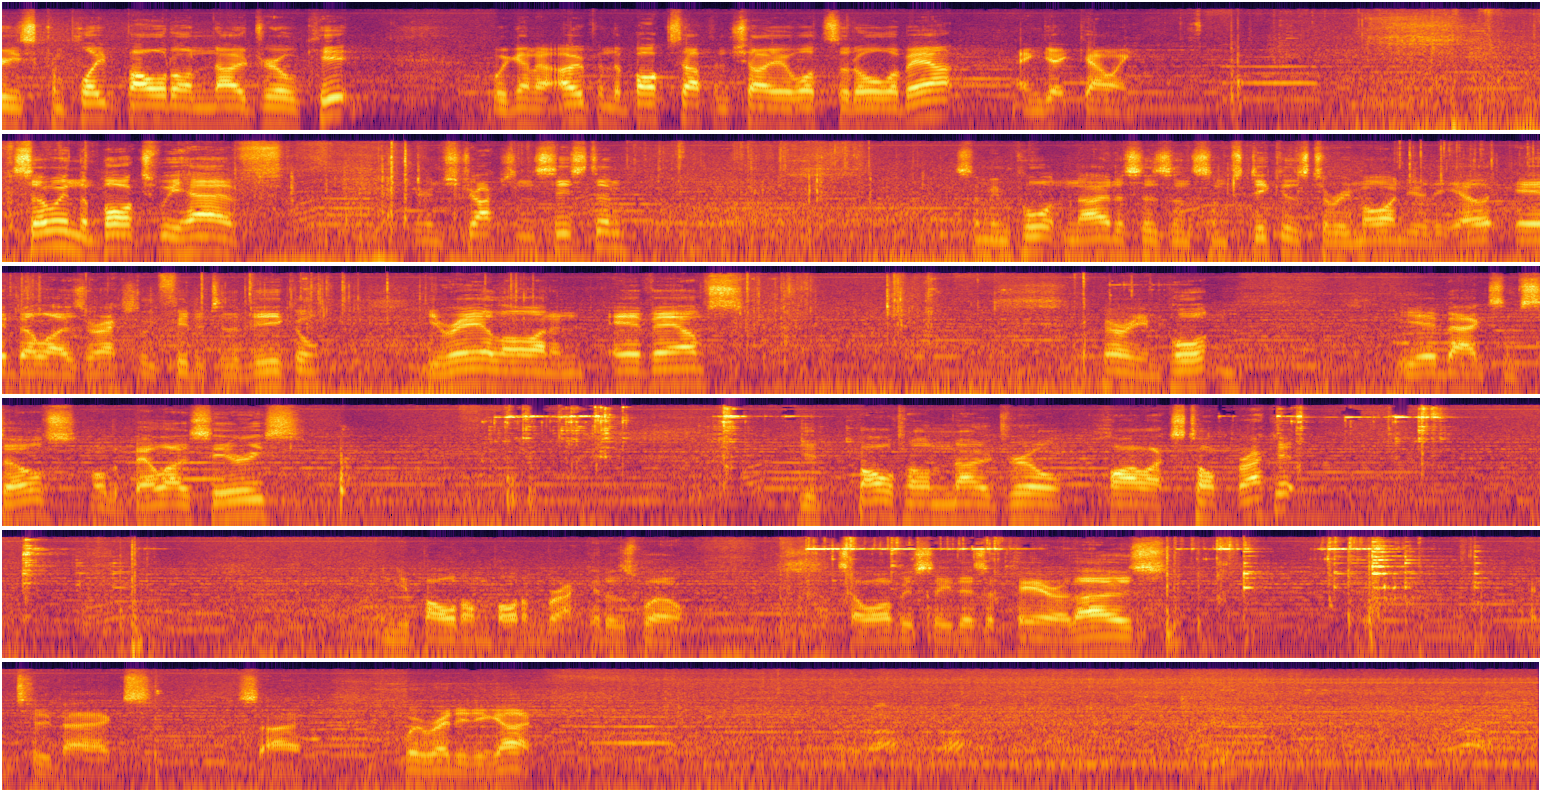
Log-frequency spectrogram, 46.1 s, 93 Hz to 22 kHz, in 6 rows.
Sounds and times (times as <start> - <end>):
Music: 0.0 - 46.1.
